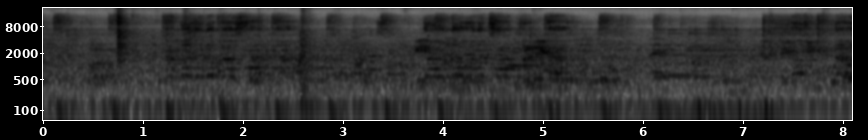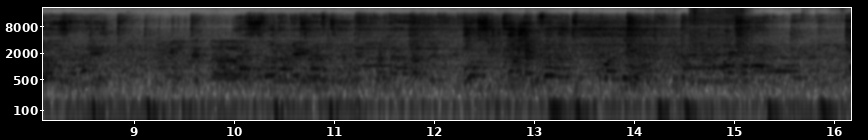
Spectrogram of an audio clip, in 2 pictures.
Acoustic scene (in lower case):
cafe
